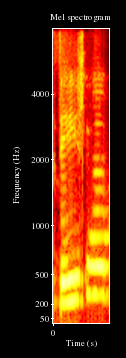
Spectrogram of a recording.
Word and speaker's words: Deja: correctly the first time it's deja but it's pronounced like like if you were saying Deja Vu it's kind of the same deja vu all over again okay Deja okay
